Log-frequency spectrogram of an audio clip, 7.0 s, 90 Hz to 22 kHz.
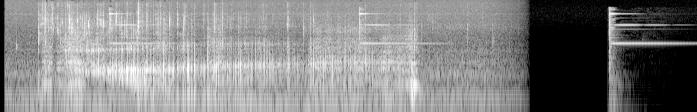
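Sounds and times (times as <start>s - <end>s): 
beer or soda being poured: 0.0s - 5.2s.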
